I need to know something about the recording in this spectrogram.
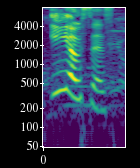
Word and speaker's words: Eiosis: Eiosis.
